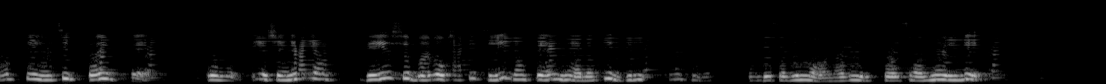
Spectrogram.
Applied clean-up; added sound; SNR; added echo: neural mask model DeepFilterNet 3.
